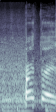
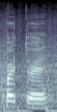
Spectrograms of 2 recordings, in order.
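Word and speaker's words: Kpetoe: Kpetwe is spelled K-P-E-T-O-E, Kpetwe.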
